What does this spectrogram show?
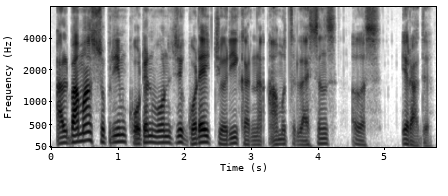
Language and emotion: Kashmiri, neutral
